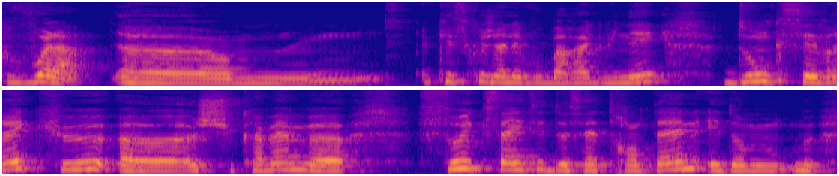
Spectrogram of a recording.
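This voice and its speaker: Chatty woman mixing in English words. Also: medium pitch. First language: not French. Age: 30s. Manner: chatty, switches into English mid-sentence, laughs at herself. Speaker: podcaster and writer. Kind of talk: casual personal monologue.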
